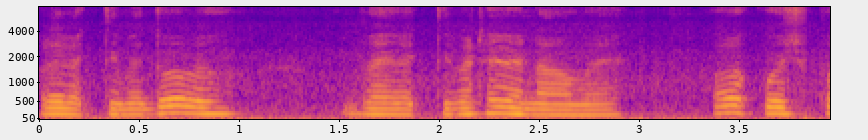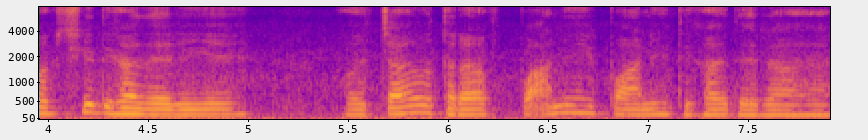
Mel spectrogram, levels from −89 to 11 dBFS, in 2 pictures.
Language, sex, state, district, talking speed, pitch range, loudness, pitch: Hindi, male, Jharkhand, Jamtara, 190 wpm, 140-165 Hz, -16 LUFS, 150 Hz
